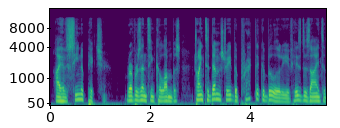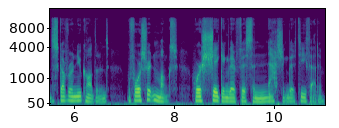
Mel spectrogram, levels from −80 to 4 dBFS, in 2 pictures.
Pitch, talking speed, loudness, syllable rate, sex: 115 Hz, 185 wpm, -19 LUFS, 6.3 syllables/s, male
